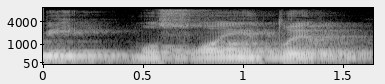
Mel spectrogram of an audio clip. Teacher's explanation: بمسیطر پڑھیں گے، سوئی یا لین ہے، یا کو نرمی سے پڑھیں گے، تو پر پڑھیں گے اور را باریک پڑھیں گے وقفاً وصلاً۔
